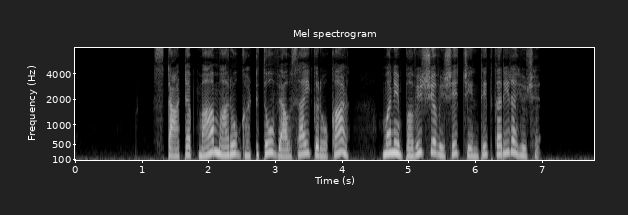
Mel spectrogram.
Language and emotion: Gujarati, fearful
